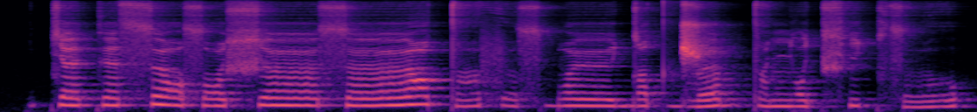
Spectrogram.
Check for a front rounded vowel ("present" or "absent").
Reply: present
